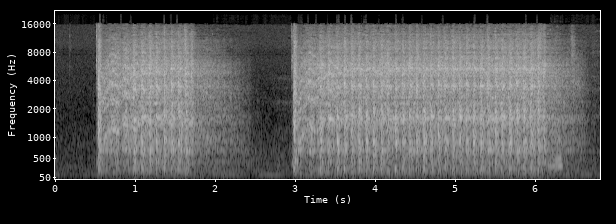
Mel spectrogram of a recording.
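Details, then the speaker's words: 2001 GMC Sierra crank-no-start: two cranking bursts, steady even starter chug about four per second, engine never catches; relay control and wiring checked good, no fuel delivery, confirmed failed fuel pump needing tank drop or bed lift. "Alright, so it's 100% confirmed. The problem is your fuel pump."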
